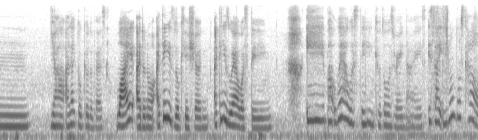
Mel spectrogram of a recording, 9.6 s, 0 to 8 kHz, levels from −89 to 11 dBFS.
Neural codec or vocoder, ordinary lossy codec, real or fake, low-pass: vocoder, 44.1 kHz, 128 mel bands every 256 samples, BigVGAN v2; none; fake; 7.2 kHz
